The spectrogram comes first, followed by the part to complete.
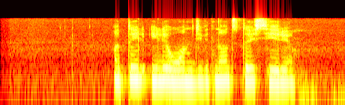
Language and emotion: Russian, neutral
